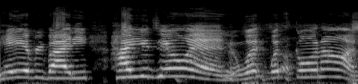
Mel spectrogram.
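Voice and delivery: mock my old bright club-host voice. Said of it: "that's how I talked".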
